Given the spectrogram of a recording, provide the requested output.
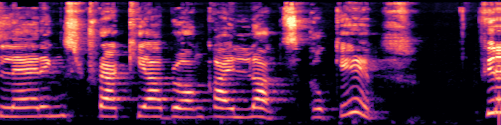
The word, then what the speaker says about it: larynx: इसको ये स्पेलिंग के ऊपर नहीं जाना बेटा, इसको पढ़ते हैं फेरिंग्स, ये लैरिंग्स, ये ट्रैकिया, ब्रोंकाई, लंग्स.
